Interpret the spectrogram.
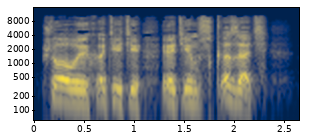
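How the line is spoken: Exclaiming. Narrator (Russian): воскликнул Геннадий

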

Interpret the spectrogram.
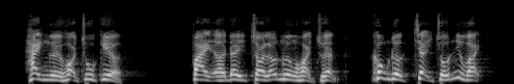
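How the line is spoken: Shrill shout. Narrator (Vietnamese): một tiếng quát lanh lảnh

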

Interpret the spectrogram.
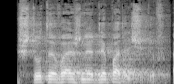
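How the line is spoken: Plain. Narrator (Russian): ответил Эхо

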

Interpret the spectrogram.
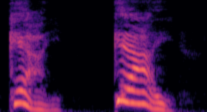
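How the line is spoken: Brutal shout. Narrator (Italian): gridai in modo brutale

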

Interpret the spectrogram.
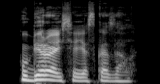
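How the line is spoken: Barked. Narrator (Russian): Рявкнул Адриан

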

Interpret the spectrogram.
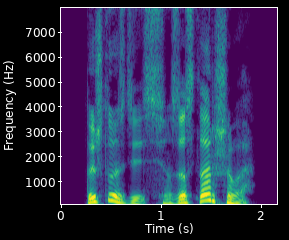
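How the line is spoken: Plain. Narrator (Russian): спросил я

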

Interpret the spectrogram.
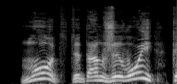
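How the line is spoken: Shout from above. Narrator (Russian): крикнули сверху

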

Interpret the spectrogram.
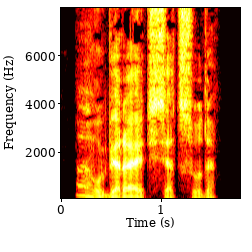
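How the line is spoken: Tired. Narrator (Russian): устало сказал Берден

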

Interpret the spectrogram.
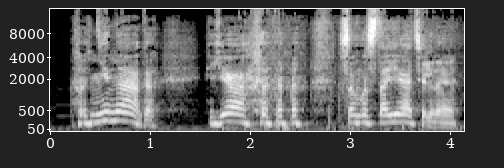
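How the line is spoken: Laughing young woman. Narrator (Russian): рассмеялась девушка

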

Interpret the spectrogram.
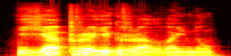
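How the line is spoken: Mumbled. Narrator (Russian): пробормотал он

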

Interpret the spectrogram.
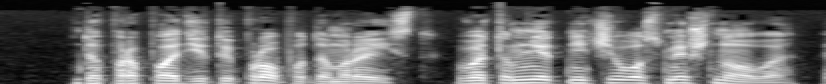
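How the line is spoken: Barking. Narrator (Russian): рявкнул Карамон

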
